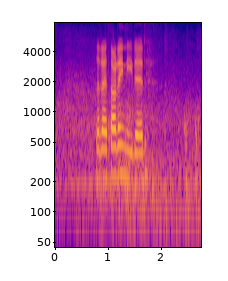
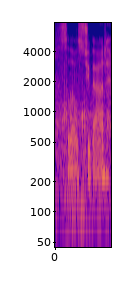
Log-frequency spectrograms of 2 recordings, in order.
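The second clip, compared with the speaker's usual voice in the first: whisper; 14 dB quieter than usual. Real, not acted. Quiet aside after losing lure.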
